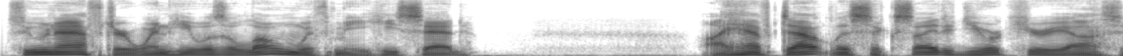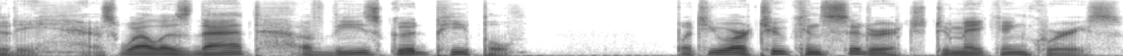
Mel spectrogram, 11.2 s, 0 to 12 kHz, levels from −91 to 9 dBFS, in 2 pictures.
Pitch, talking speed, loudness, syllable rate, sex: 100 Hz, 170 wpm, -20 LUFS, 5.7 syllables/s, male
